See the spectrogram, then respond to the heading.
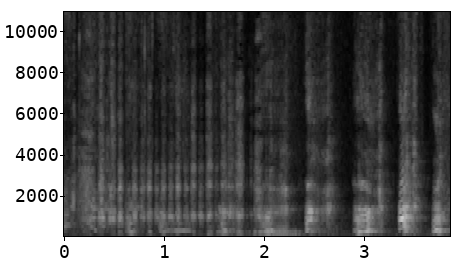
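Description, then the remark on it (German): A dog pants rapidly and wetly, with short breathy bursts and a few soft whimpering sounds, no talking, as it is given a sweet treat. “Nein, da, Hundi, lass es dir schmecken.”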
